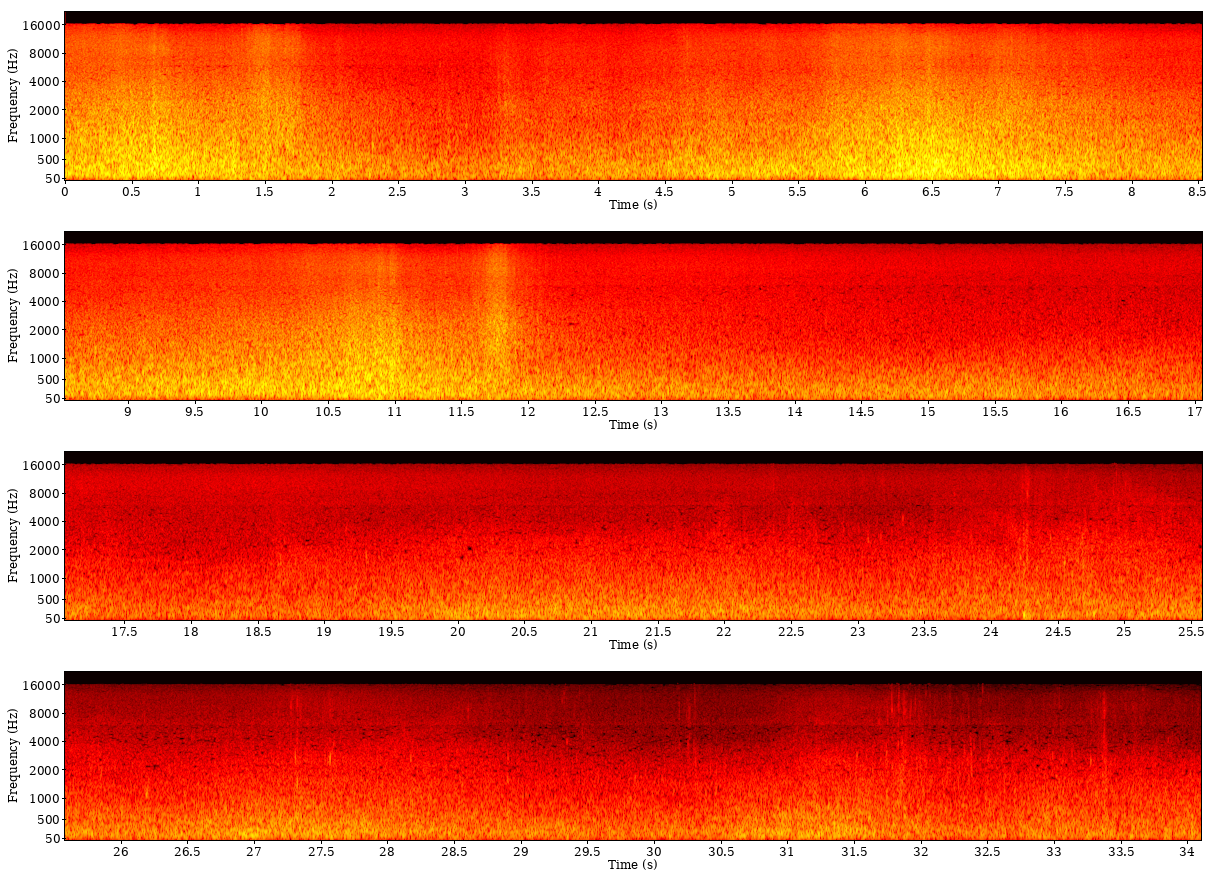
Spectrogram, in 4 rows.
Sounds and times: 0.0s ocean waves 13.0s

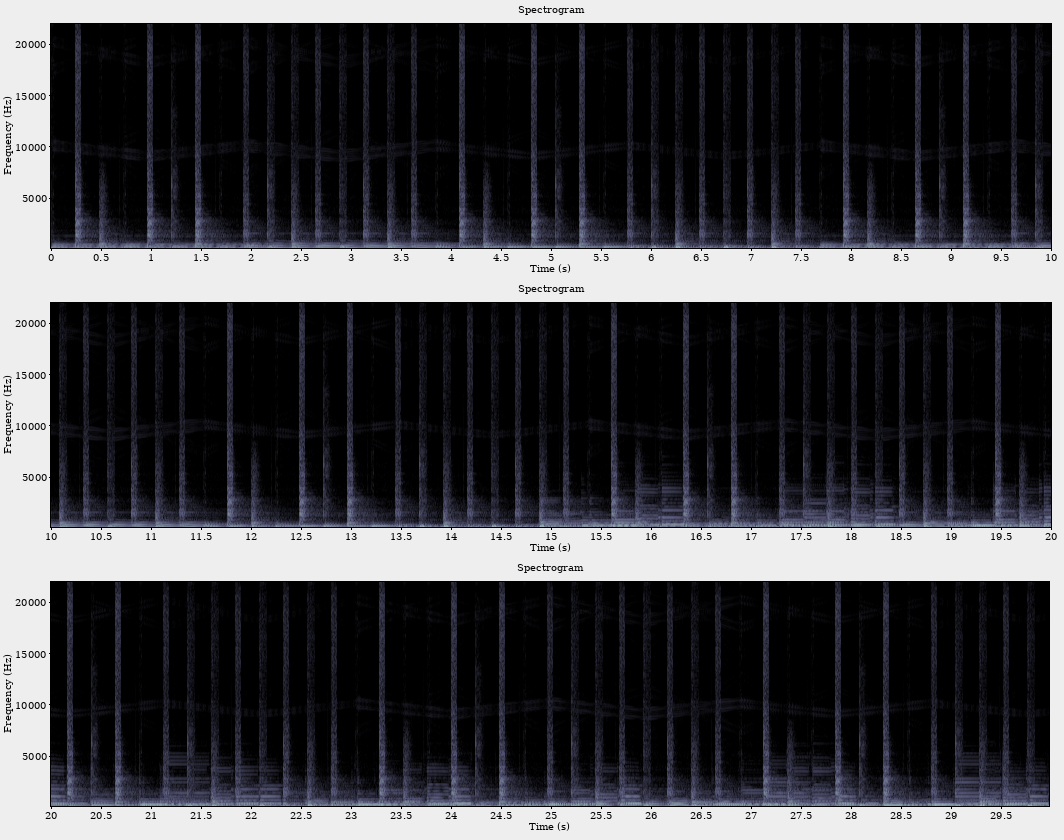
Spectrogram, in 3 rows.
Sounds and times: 0.2s drum loop 29.9s
14.9s Fender guitar 29.9s

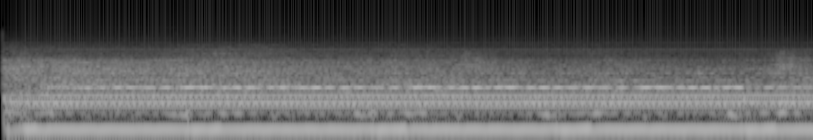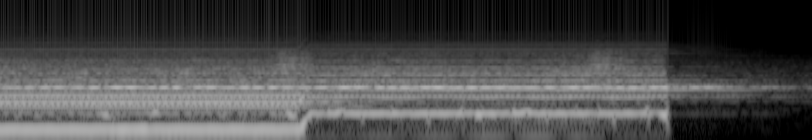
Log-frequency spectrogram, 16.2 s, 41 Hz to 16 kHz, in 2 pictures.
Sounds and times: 0.0s Multi-layered drone sound 16.0s

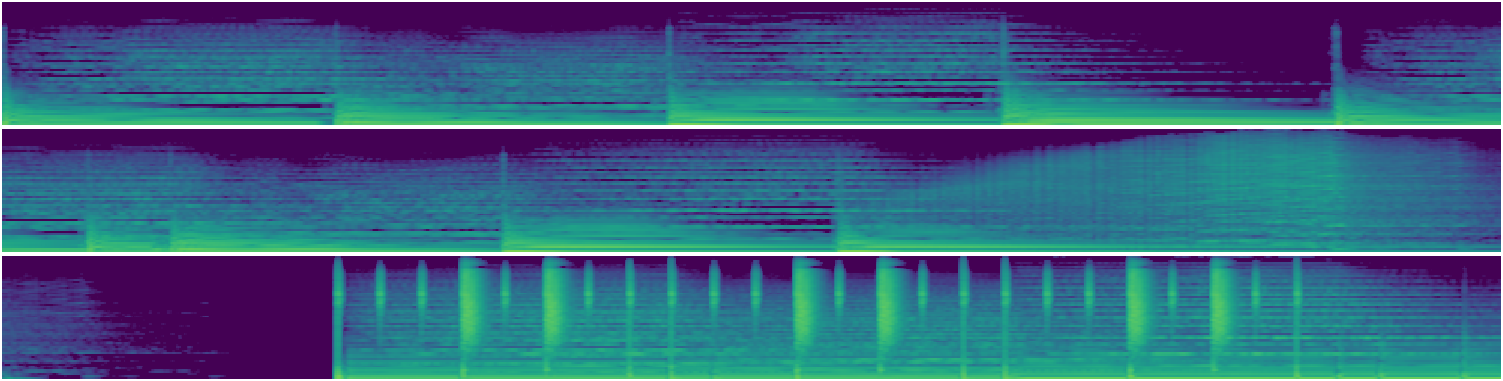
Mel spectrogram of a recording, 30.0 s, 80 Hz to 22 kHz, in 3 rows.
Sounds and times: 0.0s bass 19.8s
0.0s strings 20.1s
22.2s drums 28.9s
22.2s bass 29.9s
22.2s strings 29.9s

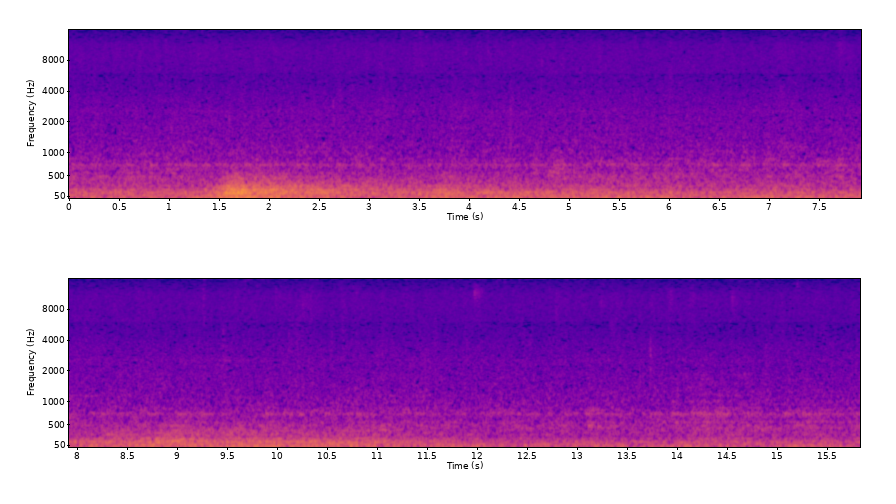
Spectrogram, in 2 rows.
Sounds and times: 0.0s medium rain 15.8s
1.4s thunder 5.5s

